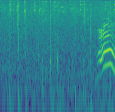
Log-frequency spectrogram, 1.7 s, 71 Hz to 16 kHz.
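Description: Roach, a horse in The Witcher 3, gallops with quick, steady hoofbeats that end in a loud, close whinny.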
